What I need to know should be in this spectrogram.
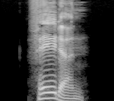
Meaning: dative plural of Feld
- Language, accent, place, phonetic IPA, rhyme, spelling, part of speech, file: German, Germany, Berlin, [ˈfɛldɐn], -ɛldɐn, Feldern, noun, De-Feldern.ogg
